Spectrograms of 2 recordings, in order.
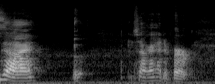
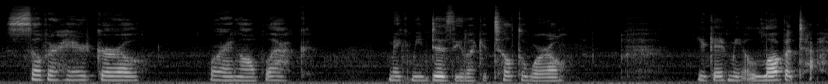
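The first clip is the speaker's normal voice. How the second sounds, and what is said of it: Soft, close-mic recitation. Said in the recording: “I'm going to get close to the mic so I can say it softly.”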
